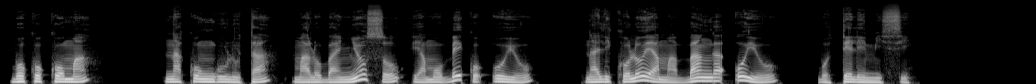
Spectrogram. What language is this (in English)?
Lingala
